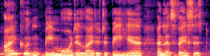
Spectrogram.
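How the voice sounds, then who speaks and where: A man's voice: fairly high pitch, steady tone, normal speed. A man presenting an award at an indoor ceremony, droll and jokey. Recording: noisy room with crowd.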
